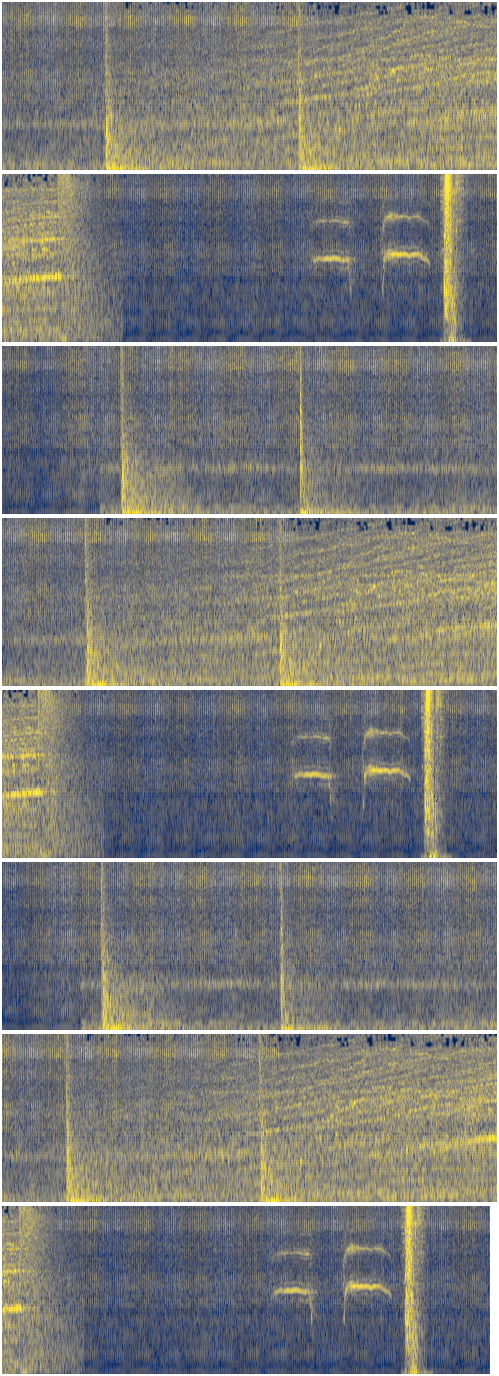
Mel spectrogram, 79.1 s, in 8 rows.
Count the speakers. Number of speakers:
zero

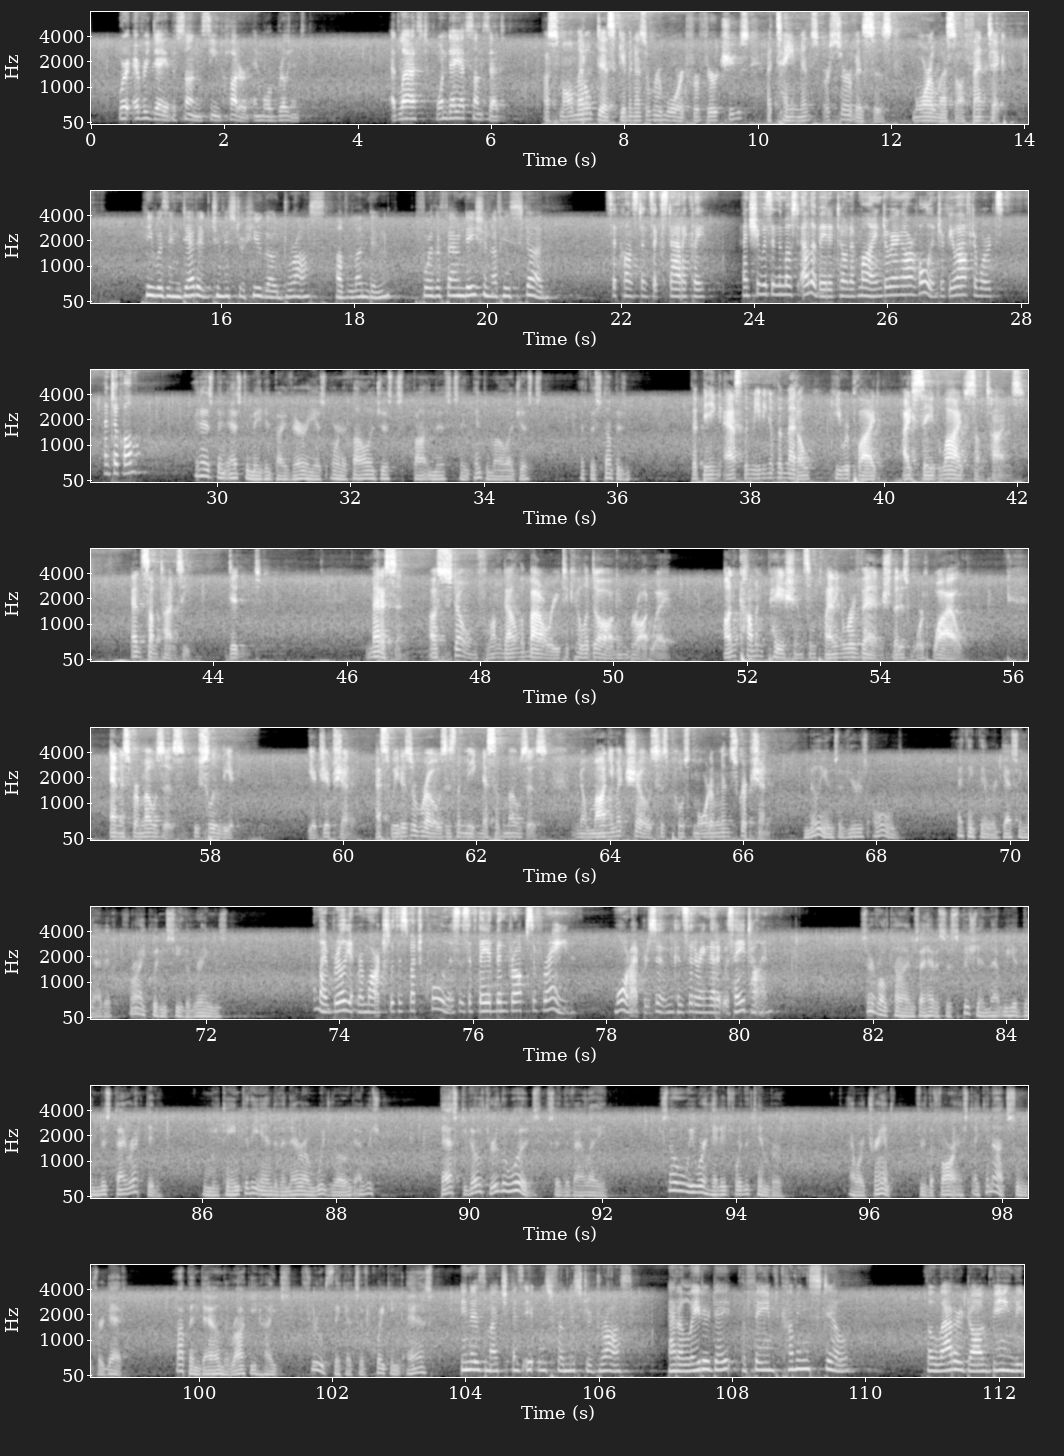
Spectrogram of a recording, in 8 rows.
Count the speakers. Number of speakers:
five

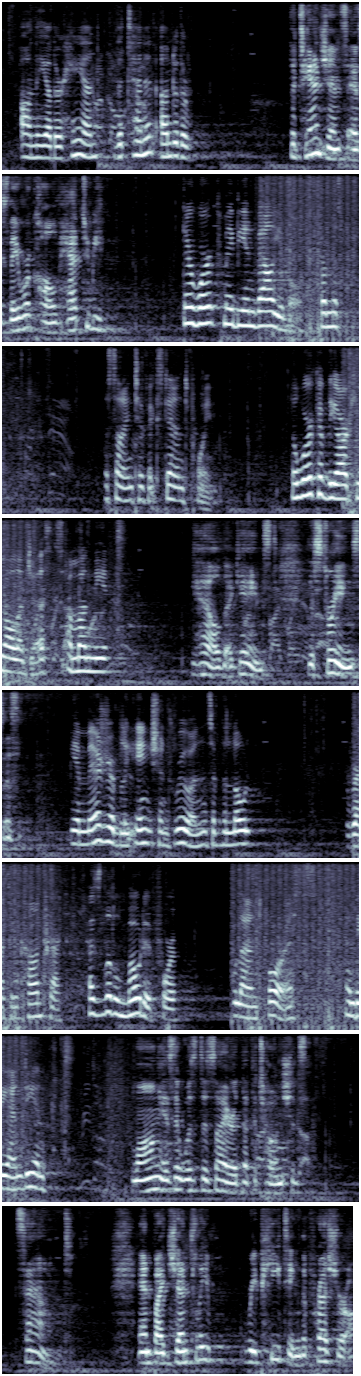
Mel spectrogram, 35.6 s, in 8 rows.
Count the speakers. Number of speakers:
three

